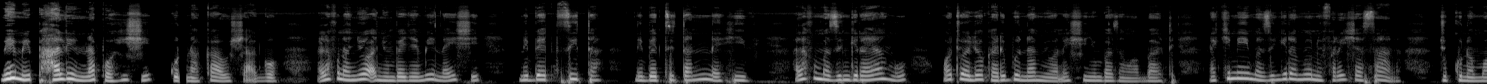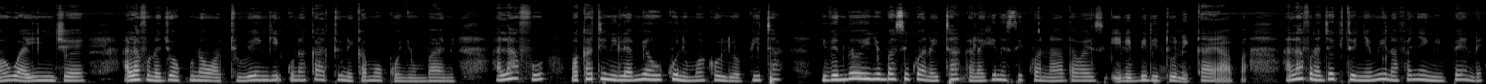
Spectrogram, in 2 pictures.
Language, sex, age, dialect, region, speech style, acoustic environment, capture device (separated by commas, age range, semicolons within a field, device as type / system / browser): Swahili, female, 25-34, Kenya - Nairobi Sheng-influenced, Kenya, nervous, people talking; nature, mobile / Linux / Chrome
